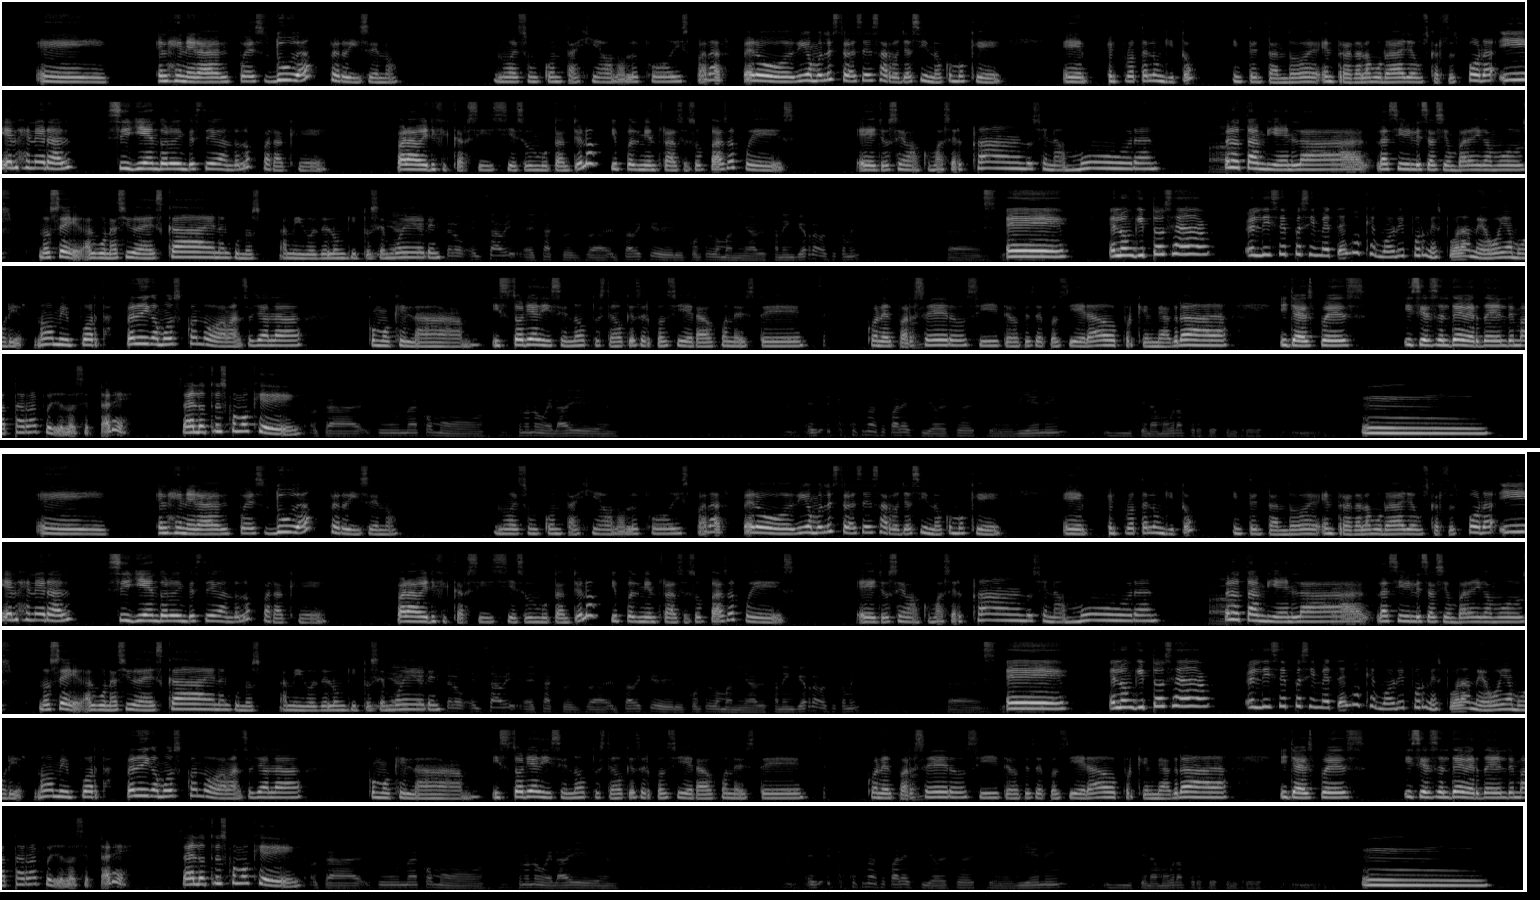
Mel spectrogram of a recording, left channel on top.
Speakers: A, on the left (about 75°); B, on the right (about 30°).
A: eh, el general pues duda, pero dice no, no es un contagiado, no le puedo disparar. Pero digamos la historia se desarrolla así, ¿no? Como que el, el prota Longuito intentando eh, entrar a la muralla, buscar su espora, y el general siguiéndolo, investigándolo para que, para verificar si, si es un mutante o no. Y pues mientras eso pasa, pues ellos se van como acercando, se enamoran,
B: Ah,
A: pero
B: ok.
A: también la,
B: Pero
A: la civilización va, digamos, no sé, algunas ciudades caen, algunos amigos de Longuito
B: Y,
A: se
B: y
A: mueren.
B: al que le- pero él sabe, exacto, o sea, él sabe que el contra la humanidad están en guerra, básicamente. O sea, el
A: Eh,
B: como honguito
A: el honguito, o sea, él dice, pues si me tengo que morir por mi espora, me voy a morir, no me importa. Pero digamos, cuando avanza ya la, como que la historia dice, no, pues tengo que ser considerado con este, con el parcero,
B: humano.
A: sí, tengo que ser considerado porque él me agrada. Y ya después, y si es el deber de él de matarme, pues yo lo aceptaré. O sea, el otro es como que...
B: Ok, o sea, es una como, es una novela de, es, es que aquí se me hace parecido eso de que vienen y se enamoran, pero se tienen que ir. Mm,
A: mm,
